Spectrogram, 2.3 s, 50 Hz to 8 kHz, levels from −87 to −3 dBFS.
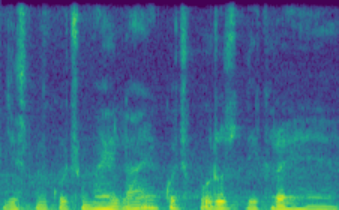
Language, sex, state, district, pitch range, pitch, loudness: Hindi, male, Uttar Pradesh, Jyotiba Phule Nagar, 120-130 Hz, 125 Hz, -16 LUFS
